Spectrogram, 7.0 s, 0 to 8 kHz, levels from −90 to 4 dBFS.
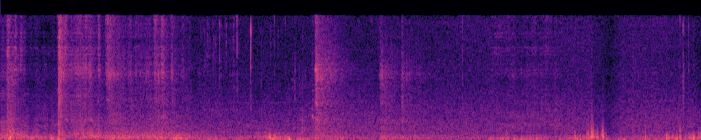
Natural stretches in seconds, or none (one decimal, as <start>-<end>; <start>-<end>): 1.0-4.9; 5.6-7.0

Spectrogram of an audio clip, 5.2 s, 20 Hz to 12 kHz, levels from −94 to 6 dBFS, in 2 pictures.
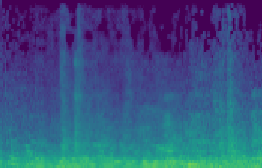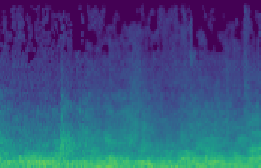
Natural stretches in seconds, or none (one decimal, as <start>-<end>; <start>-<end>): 0.0-0.4; 1.8-3.5

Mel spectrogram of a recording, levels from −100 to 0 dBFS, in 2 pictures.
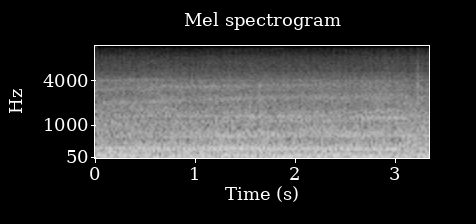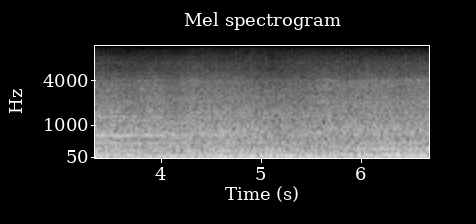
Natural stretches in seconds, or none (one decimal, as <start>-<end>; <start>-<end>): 0.0-3.5; 4.4-6.7

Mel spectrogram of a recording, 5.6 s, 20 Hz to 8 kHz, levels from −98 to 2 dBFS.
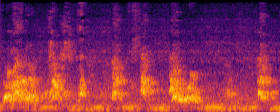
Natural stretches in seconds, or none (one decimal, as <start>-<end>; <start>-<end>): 0.0-5.6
